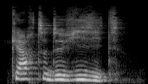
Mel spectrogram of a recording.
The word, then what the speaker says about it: carte de visite: Carte de visite. – Wait, what? – She says it differently. – Totally differently. – Carte de visite. – Now she pronounces the D.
